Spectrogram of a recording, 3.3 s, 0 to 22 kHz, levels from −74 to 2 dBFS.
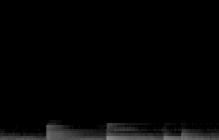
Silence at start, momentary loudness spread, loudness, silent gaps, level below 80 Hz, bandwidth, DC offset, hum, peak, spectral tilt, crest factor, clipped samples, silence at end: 0 s; 10 LU; -44 LUFS; none; -70 dBFS; 4.6 kHz; under 0.1%; none; -26 dBFS; -7 dB/octave; 18 dB; under 0.1%; 0 s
